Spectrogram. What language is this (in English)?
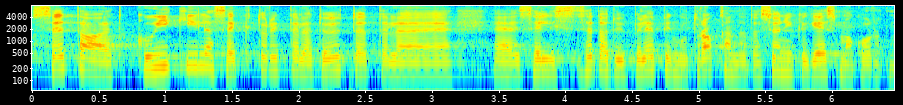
Estonian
